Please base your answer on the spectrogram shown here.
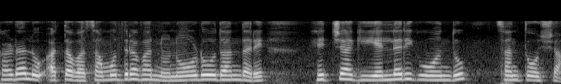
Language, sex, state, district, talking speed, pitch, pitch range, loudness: Kannada, female, Karnataka, Dakshina Kannada, 95 wpm, 215 Hz, 200-225 Hz, -15 LUFS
